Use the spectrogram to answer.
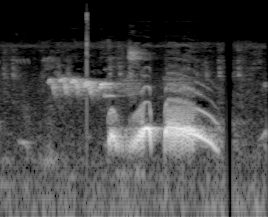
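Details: A spotted dove coo used to lure birds: a rising note, then a long, falling, rolling coo. Before it, a thin, high, wavering whistle from another bird is heard.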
